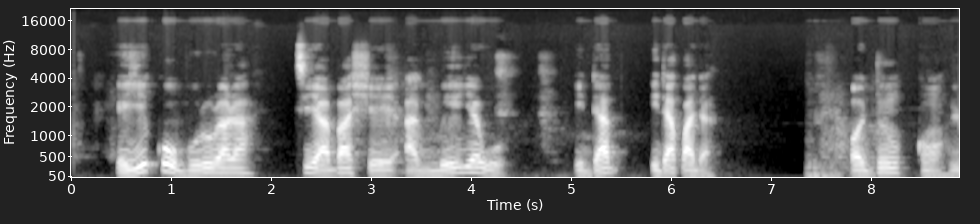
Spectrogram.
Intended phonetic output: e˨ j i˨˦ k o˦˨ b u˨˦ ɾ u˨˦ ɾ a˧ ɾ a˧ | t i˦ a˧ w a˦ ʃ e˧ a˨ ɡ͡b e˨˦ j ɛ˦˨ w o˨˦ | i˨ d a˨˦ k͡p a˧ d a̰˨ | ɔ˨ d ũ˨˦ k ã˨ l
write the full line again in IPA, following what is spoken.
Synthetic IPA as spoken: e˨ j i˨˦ k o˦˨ b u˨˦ ɾ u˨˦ ɾ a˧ ɾ a˧ | t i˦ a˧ b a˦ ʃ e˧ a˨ ɡ͡b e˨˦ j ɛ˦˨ w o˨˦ | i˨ d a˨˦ k͡p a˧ d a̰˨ | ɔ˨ d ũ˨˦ k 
